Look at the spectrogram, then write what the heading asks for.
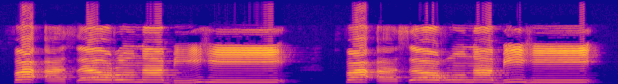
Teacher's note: ही को खड़ी जेर की हरकत के साथ एक अलिफ के बकदर खींचेंगे, जिस तरह मैं और आप या मद्दा को पढ़ते हैं, यानी कि हा खड़ी जेर ही।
